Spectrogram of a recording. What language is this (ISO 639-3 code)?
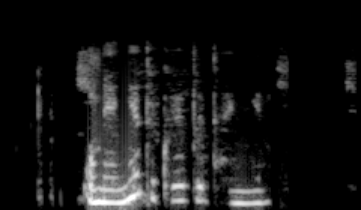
bel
